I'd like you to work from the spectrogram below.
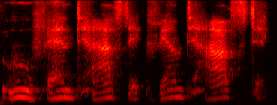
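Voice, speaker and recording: A woman's voice: medium pitch, fairly even intonation, slow, fairly bright tone, husky. A woman hosting an online improv show on a video call, upbeat, often repeating her praise. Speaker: host.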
